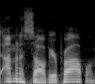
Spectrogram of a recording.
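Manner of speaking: ordinary talk, nothing marked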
